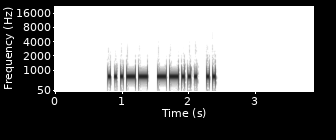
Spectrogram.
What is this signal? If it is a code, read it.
Morse code, heard as a keyed tone, about 26 wpm, 700 Hz. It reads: 37I
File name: Speed-Racing - Three Letter-Number Combinations - 22wpm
